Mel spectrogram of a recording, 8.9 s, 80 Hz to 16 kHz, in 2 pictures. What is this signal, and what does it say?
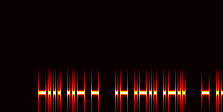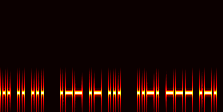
Morse code, heard as a keyed tone, about 25 wpm, 700 Hz. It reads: BUT ALL THIS WAS FOR
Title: Sentences from Top 1400 Words 25wpm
